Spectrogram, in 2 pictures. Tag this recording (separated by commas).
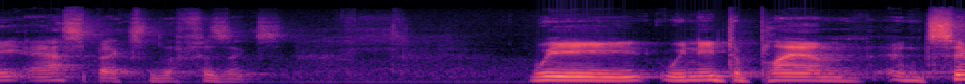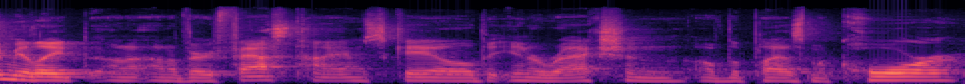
Speech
